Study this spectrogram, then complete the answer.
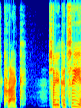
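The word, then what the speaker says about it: craic: I asked him, using the Gaelic word for fun or happening, which is pronounced the same as crack, so you could see how it could lead to confusion in some circles.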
